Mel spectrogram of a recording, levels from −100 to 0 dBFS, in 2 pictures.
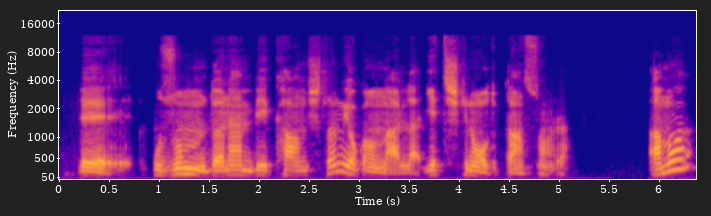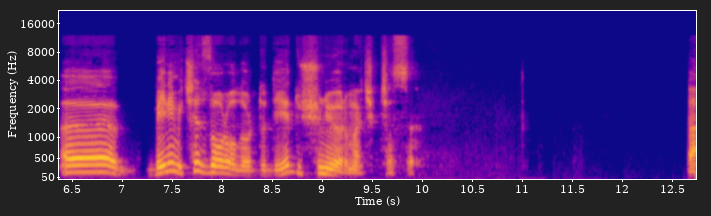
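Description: No technical faults are audible.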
